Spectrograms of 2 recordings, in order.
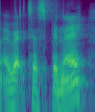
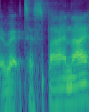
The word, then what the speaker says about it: erector spinae: which is the Erectors I would call them erector spinae or some people call it erector spinai however you want to pronounce it that's going to be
